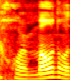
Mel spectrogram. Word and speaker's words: hormonal: 好了，看 hormonal 这个字可能是大家会觉得稍微拗口一点的字，注意到它的重音在 mo 这个音节上面，所以会念成 hormonal, hormonal. 后面的 al 呢，则是念成 ol 的声音，会念成轻音 ol, hormonal, hormonal, hormonal changes, hormonal changes, and of course caused by faulty mood regulations.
